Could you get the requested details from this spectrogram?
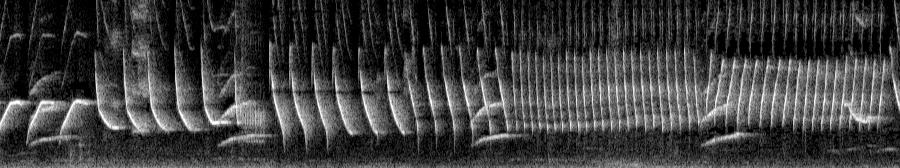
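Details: Yorkshire canary, a kept bird, singing loudly for competition: varied high whistled phrases, sweeping notes and fast trilled rolls at a steady pace, with occasional lower rising slurs.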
